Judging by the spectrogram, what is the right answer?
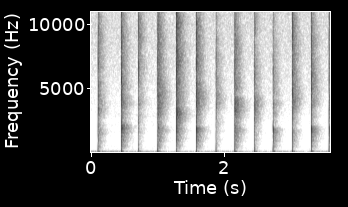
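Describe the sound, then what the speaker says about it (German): A single person claps slowly and evenly, roughly a dozen sharp, crisp claps in a steady rhythm, close and alone with no voices. "Applaus, genau."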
